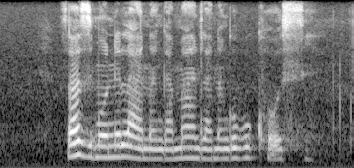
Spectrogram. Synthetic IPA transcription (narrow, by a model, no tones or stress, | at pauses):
z̥aziɓɔnɛlanaŋʱamand͡ɮʱanaŋʱoɓukʰo̰ːsi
